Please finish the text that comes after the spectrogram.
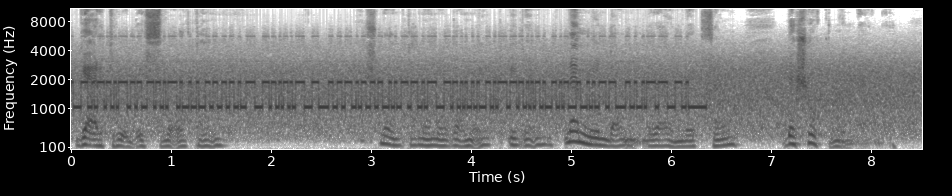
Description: RTTY (45.45 baud, 850 Hz shift), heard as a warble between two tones, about 1460 Hz centre, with radio static and speech in Hungarian. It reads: … EL EQUIPO DOMINICANO FUE SUBCAMPEON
